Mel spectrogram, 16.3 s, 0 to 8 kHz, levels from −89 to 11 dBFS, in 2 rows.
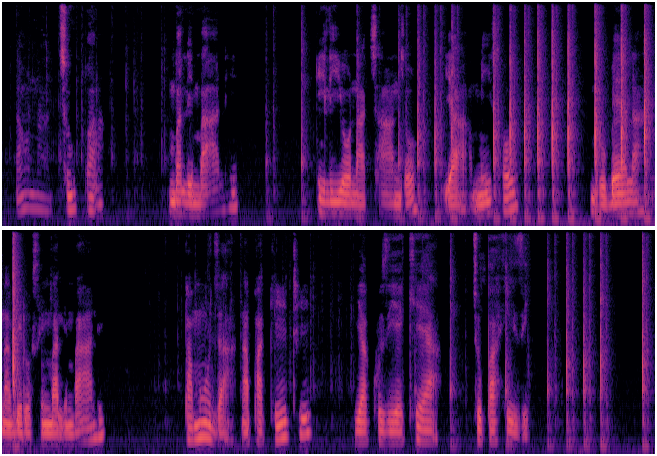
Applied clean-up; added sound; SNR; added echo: none; Computer keyboard; 6 dB; none.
